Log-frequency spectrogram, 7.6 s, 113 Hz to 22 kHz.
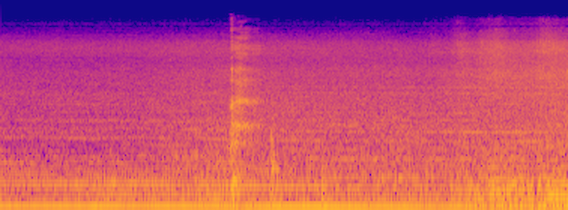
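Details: Mazda SP23 (Mazda 3) after repair of a conrod bearing knock: smooth, even idle with a steady low hum, no bottom-end knock; engine sounds healthy.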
